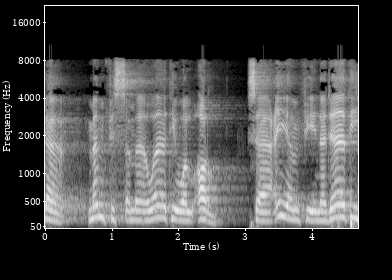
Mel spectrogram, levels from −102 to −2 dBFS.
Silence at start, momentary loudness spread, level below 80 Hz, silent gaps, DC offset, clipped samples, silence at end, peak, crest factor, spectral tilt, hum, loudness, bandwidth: 0 s; 12 LU; -42 dBFS; none; under 0.1%; under 0.1%; 0 s; 0 dBFS; 16 dB; -3.5 dB/octave; none; -16 LUFS; 8.8 kHz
